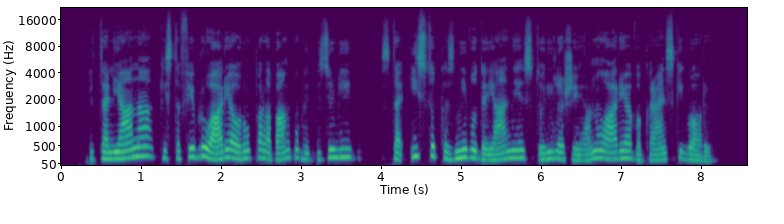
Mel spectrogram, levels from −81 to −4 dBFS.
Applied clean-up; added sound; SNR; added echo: neural mask model DeepFilterNet 3.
